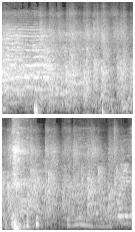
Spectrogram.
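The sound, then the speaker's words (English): An audience at a scored performance competition applauds a performer's piece, steadily as a dense, continuous wash of applause, mixed with scattered whoops, a few sharper thumps, and crowd voices throughout. “Freudian slip, but he's got balls for doing that piece, so give those a round of applause, too.”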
